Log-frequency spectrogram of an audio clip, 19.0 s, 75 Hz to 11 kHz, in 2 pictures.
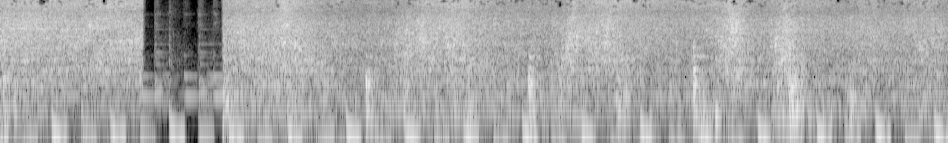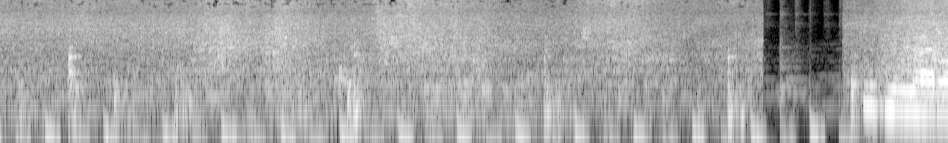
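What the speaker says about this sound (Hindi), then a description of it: "आलूओं को भी डाला तो 1 मिनट हो चुका है इसी तरह फ्राई करते हुए" Chicken and potatoes fry in a pan for a potato, capsicum and chicken curry, a continuous loud sizzle broken by repeated scraping stirs close up, with no one speaking.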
